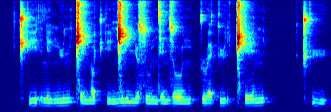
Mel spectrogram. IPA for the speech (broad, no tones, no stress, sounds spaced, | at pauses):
t͡ʃʼ i r l i ŋ y n ǁ e n ɔ t͡ʃʼ i ŋ͡ǁ i nʲ ɔ s u n d e n z o n | k ɹ ɛ k y r ǁʰ e n | t͡ʃʼ y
